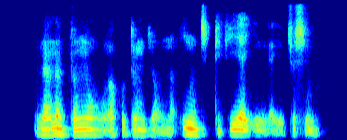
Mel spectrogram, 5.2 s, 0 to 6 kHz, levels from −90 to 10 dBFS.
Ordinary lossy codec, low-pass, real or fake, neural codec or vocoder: AAC, 32 kbps; 5.4 kHz; fake; codec, 24 kHz, 0.5 kbps, DualCodec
